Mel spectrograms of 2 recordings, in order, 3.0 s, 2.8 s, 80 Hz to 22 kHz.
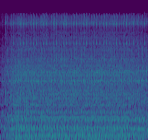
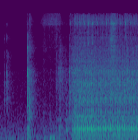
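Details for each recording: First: Jack heavy-fabric sewing machine with enlarged hook, stitch length reduced from 7 mm: fast, even mechanical chatter at steady speed, no reverse-lever knock or rattle; normal running after stitch length matched to needle plate slots. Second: Jack heavy-fabric sewing machine with enlarged shuttle: at the maximum 7 mm stitch it runs fast, 3–4 stitches a second, with a light rattling tick as the reverse lever knocks; at 6–6.5 mm it runs quietly, a stitch-length/needle-plate mismatch.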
